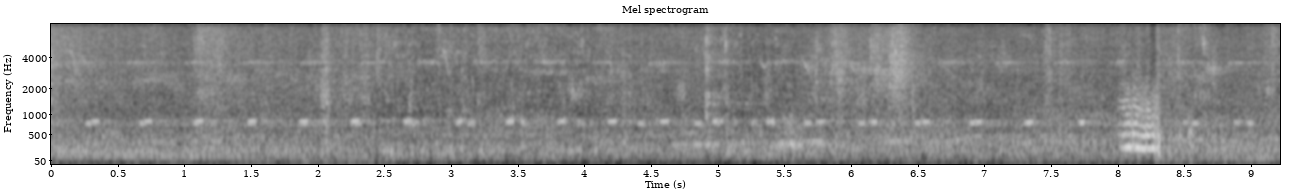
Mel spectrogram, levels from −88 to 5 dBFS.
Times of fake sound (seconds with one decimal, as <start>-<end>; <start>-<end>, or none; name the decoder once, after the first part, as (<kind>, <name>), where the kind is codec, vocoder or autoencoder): 2.5-4.1 (vocoder, HiFi-GAN); 5.0-5.6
